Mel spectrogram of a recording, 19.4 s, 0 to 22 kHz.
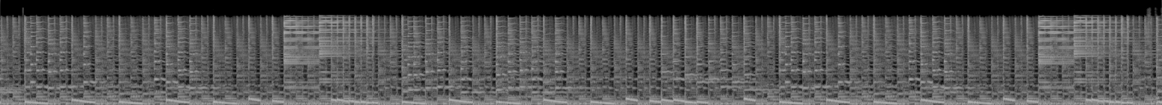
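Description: Loud, driving FM-synth music from the 1984 ninja video game Legend of Kage, with no voices: fast, punchy bass notes that repeatedly swoop downward in pitch under a dense, busy melody, playing steadily throughout.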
